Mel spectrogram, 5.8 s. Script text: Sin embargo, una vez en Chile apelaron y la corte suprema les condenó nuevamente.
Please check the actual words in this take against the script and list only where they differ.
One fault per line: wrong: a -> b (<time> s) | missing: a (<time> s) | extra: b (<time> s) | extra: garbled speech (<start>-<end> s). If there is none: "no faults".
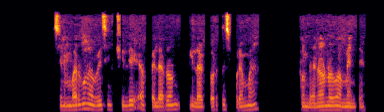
missing: les (3.9 s)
